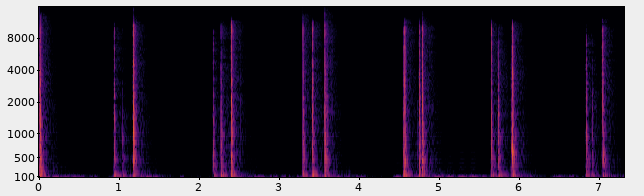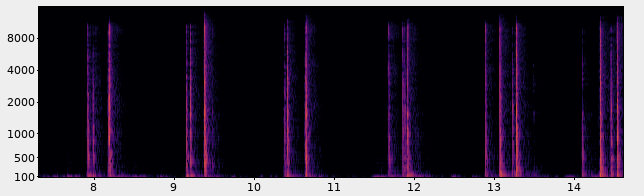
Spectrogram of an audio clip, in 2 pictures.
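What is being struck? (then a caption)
Printed cardboard box. Long painted nails tap and scratch the front face of a vintage 1980s printed cardboard box for a window candle light, held upright. Short clusters of quick, dry taps and scrapes repeat at roughly one-second intervals with brief pauses between them. Each tap is a soft, papery thunk with a little low body and no ring.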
